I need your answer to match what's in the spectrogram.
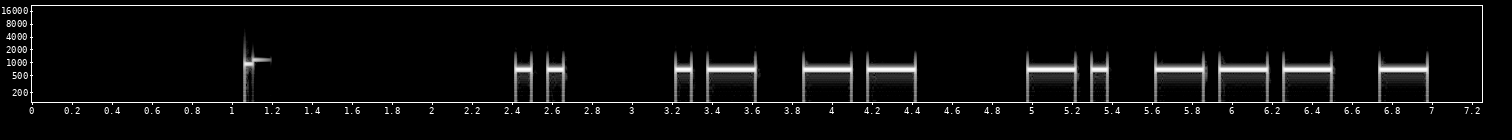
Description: Morse code, heard as a keyed tone, about 15 wpm, 700 Hz. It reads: I AM NOT
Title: Sentences from Top 600 Words 15wpm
